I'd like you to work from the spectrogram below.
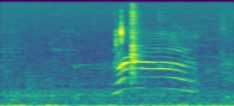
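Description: A cat gives a single drawn-out meow that rises and falls, clear but not loud, over a steady background hiss, with no voices.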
